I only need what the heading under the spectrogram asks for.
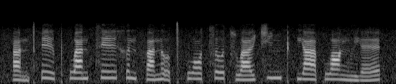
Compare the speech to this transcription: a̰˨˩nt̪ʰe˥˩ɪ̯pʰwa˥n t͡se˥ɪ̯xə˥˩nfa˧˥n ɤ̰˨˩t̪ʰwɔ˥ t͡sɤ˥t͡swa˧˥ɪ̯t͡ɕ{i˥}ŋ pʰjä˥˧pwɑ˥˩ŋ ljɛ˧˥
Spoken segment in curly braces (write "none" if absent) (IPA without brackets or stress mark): i˥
